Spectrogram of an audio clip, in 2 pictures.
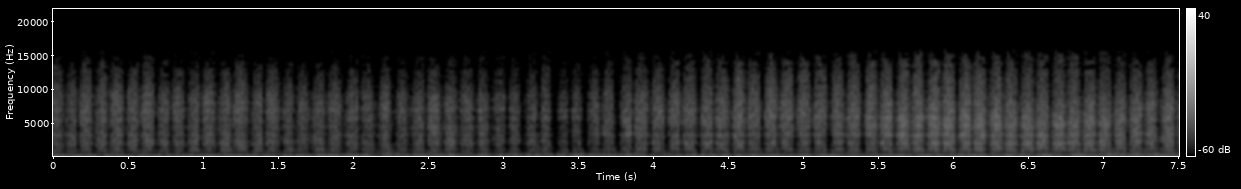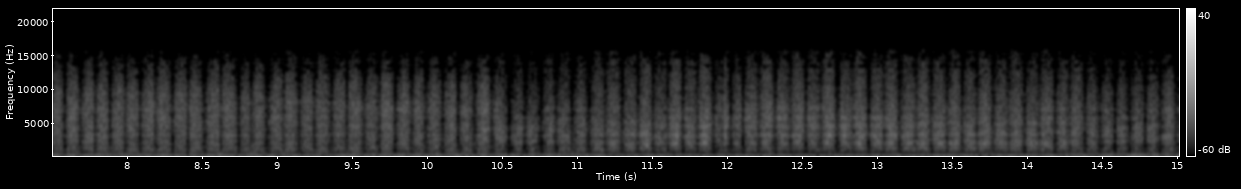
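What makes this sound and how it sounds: Long nails rub and scratch across a small, hollow brown cardboard box. The result is a steady, bright, papery scratching made of rapid, fairly regular strokes, with a faint low hum underneath and gentle swells in loudness.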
